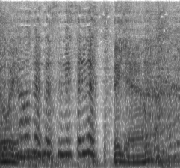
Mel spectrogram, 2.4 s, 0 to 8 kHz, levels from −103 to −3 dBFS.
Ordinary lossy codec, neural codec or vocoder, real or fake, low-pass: none; codec, 16 kHz, 0.4 kbps, LongCat-Audio-Codec; fake; none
